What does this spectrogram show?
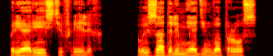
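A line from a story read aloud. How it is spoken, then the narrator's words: Courteous tone. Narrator (Russian): сказал он любезным тоном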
